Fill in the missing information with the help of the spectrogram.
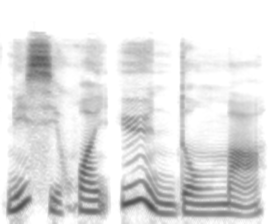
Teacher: the question particle ma at the end has a neutral tone, it just sort of tags along.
